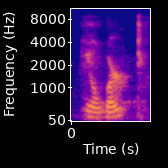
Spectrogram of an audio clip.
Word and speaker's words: Gilbert: Because that's the way we say it. We say it two big old syllables. Gil and Bert. Gilbert.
